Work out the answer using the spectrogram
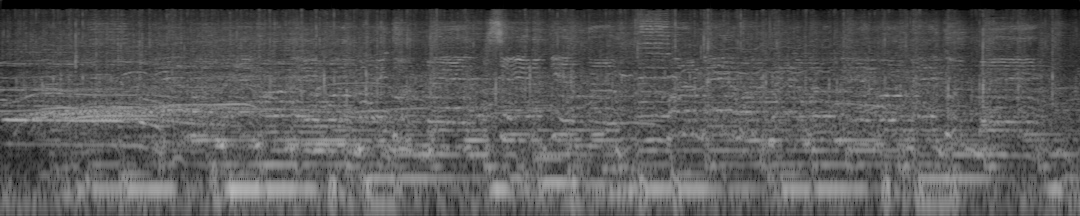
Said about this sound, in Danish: Er I klar? Ja! Jeg synes, at I alle sammen skal klappe jeres hænder og give en kæmpe stor hånd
